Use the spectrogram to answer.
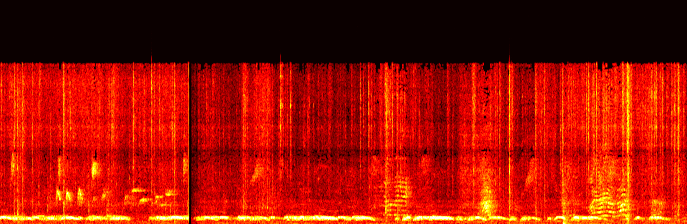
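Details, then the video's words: Malaysian spotted dove's chiêu gù cooing with a sấm đồng voice: long runs of low, bubbling coos broken by brief pauses, with a short gap near four seconds and a few buzzy chirps from another bird late on. "Cu Gáy Malaysia, Chiêu Gù. Sấm Đồng"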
